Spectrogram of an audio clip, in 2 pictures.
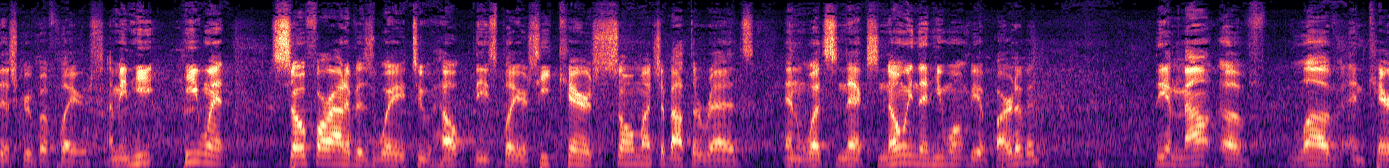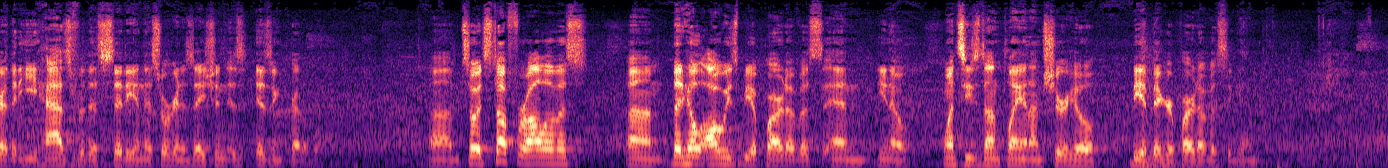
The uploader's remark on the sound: LIVE from Redsfest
